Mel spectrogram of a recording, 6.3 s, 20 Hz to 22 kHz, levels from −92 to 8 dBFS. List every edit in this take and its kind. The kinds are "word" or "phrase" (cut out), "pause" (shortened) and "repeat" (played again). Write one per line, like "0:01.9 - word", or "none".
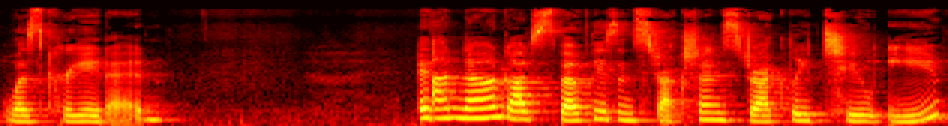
0:02.9 - word
0:03.3 - word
